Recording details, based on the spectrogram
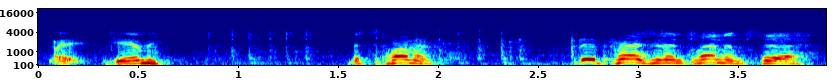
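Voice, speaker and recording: An actor playing a flustered, indignant, mild-mannered professor who protests and stammers in a radio drama. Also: male voice, high-pitched, normal speed, close to an everyday voice. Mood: nervous. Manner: stammering and protesting when pressed. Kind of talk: vintage-style radio drama acting. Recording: dull, noisy old radio broadcast recording.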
